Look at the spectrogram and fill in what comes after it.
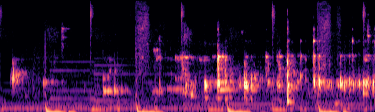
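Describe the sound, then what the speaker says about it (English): A drink is poured into a glass nearby, heard as a quiet run of splashing drips and bright clinks with a few soft low knocks, and no voices. "I hear you pouring a drink"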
